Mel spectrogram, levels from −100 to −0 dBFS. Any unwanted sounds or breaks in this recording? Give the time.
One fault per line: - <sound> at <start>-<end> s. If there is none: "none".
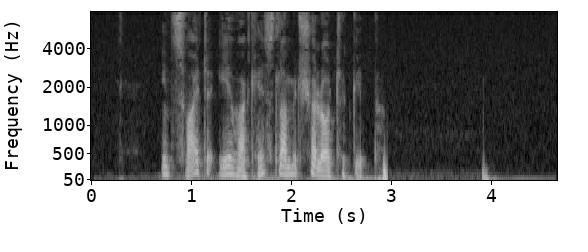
none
